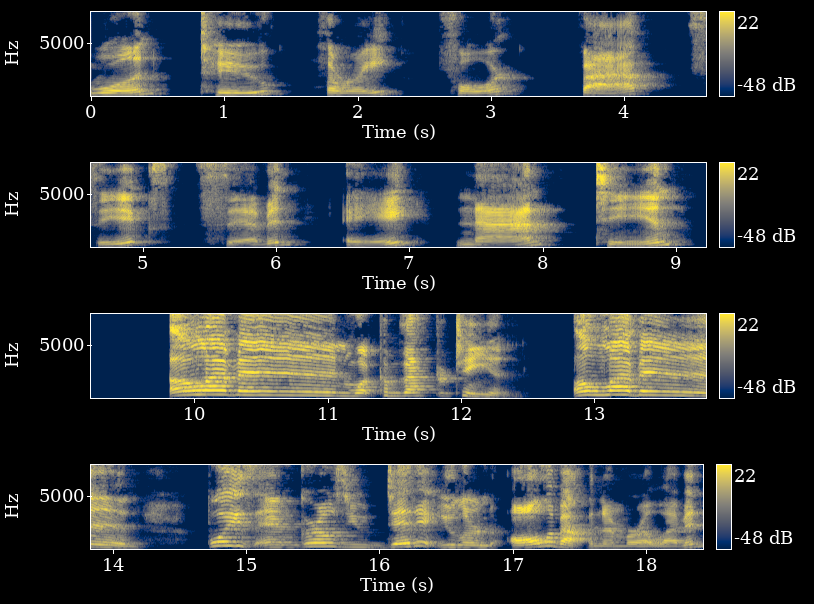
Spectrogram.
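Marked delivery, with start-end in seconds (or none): 0.0-11.2 put-on cowboy voice. Teacher counting to eleven with the boys and girls, in a cowboy voice. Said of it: "Let's use our cowboy voice".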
